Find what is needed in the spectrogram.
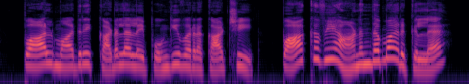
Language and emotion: Tamil, happy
